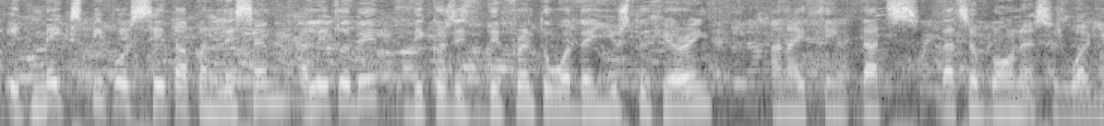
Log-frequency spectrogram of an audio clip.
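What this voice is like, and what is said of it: Spanish-accented English. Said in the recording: “your Spanish accent”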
